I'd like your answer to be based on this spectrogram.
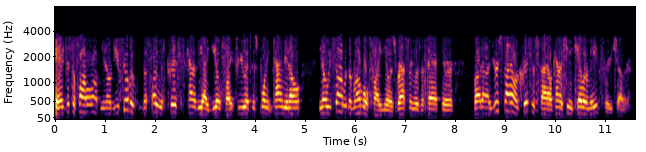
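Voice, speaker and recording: Quick, higher-voiced man on a tinny phone. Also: expressive. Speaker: reporter asking questions. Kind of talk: press call questioning. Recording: tinny phone line with faint noise.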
